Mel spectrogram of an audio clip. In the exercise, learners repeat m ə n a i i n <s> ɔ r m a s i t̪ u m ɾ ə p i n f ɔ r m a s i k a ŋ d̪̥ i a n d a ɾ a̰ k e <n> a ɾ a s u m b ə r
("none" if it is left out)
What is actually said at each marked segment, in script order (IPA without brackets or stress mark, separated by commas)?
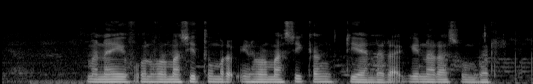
f, n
